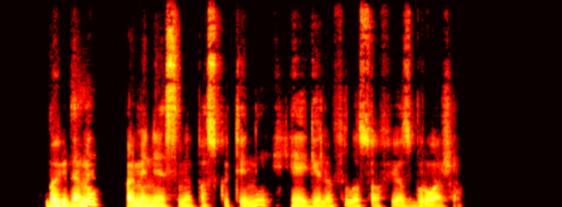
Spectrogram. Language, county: Lithuanian, Klaipėda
